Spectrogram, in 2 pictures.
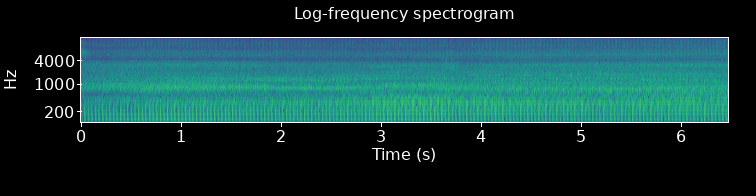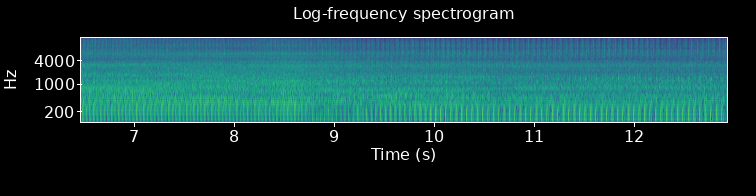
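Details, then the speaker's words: Briggs and Stratton single-cylinder riding mower engine after HiPA carburetor replacement: steady putter holding even speed, then the note drops and roughens near the end with a load change; normal running. "it's running good, which is nice."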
